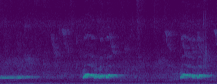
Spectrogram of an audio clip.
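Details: Caged local zebra dove in full song, hung up high to make other doves reply; a soft hum gives way to two loud, rolling, purring coo phrases about two seconds apart, faint small-bird chirps in the background.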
